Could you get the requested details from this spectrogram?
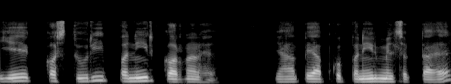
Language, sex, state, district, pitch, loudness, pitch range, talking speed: Hindi, male, Uttar Pradesh, Deoria, 135 Hz, -21 LUFS, 125-150 Hz, 160 wpm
